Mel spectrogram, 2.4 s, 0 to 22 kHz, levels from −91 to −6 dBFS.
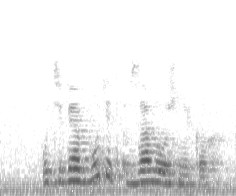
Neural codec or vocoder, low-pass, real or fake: none; 7.2 kHz; real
